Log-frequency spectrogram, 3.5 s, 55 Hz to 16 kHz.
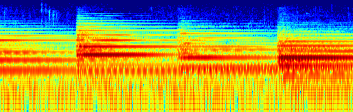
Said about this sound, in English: To be clear, this new piece won't replace the Westminster chimes. You know the one. It's a classic that rings through Denver's Civic Center Park every 15 minutes.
